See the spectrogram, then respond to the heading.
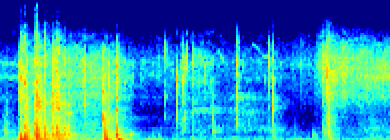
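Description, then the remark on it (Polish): A plastic lever on a capsule coffee machine is lifted open, as if to insert a capsule, to rinse the machine with an empty cup placed under the nozzle. There is a burst of creaking, clicking mechanical noise, followed by a few faint, sharp clicks and a soft rattle. “Żeby ten ekspres wypłukać, robimy analogicznie tak jak było do Mm, do zrobienia kawy, czyli wkładamy pod dyszę y, wolny kubek, co teraz czynię i otwieramy tą dźwignię, jakbyśmy mieli kapsułkę włożyć.”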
